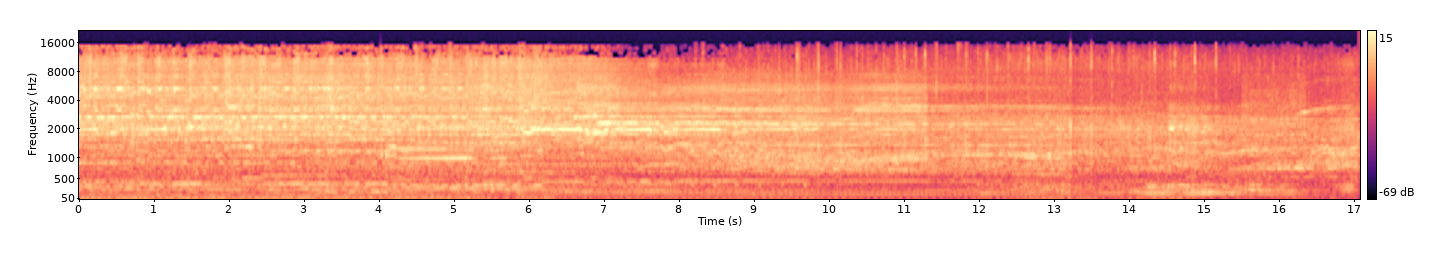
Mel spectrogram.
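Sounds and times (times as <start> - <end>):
band playing sustained chords: 0.0 - 16.0
concert crowd noise: 0.0 - 17.0.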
